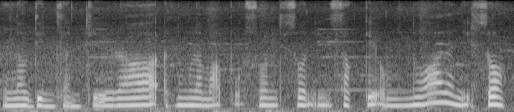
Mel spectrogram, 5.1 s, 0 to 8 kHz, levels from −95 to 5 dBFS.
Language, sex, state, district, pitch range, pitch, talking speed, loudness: Mizo, female, Mizoram, Aizawl, 180-200 Hz, 195 Hz, 235 wpm, -19 LUFS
